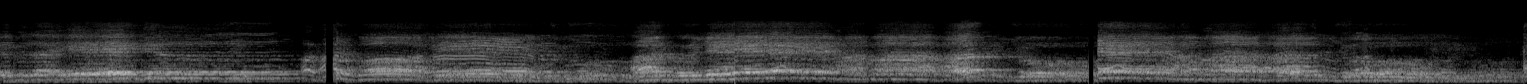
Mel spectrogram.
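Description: A group of men chanting devotional verses together from their booklets. Several voices blend into a continuous, swaying chant, which breaks off for an instant twice.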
